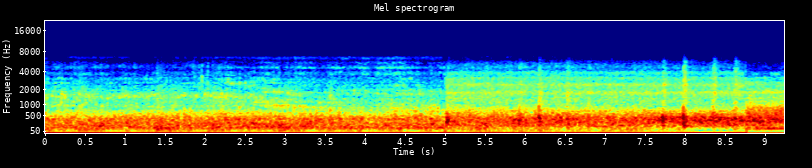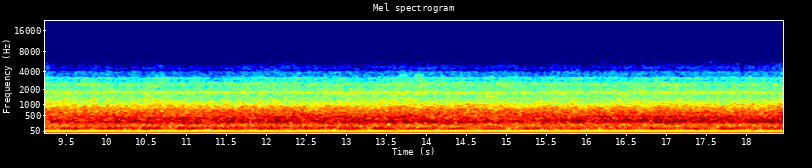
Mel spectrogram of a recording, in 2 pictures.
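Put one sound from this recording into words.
A train engine rumbles steadily as the train moves along the track.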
